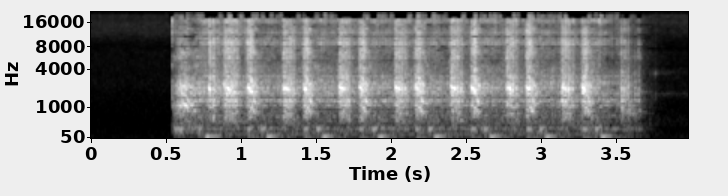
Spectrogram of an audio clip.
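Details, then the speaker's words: Yamaha TW200, choke on, recently ridden: starter turns the engine over with steady pulses, about three per second, for three seconds, but it never fires before the hard-start trick is applied; crank no start, cause not confirmed. "guys so wouldn't start right away so I'll do the trick here show you guys see how much better and how much quicker it fires up"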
